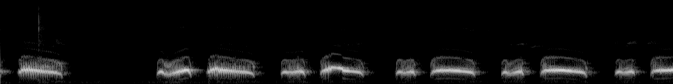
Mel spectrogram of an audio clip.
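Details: Decoy spotted dove recorded directly with no background noise, meant to stimulate other kept doves; a steady run of soft coos, short and long notes alternating in quick succession after an opening note and short pause.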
